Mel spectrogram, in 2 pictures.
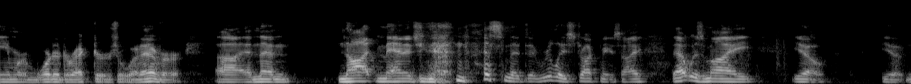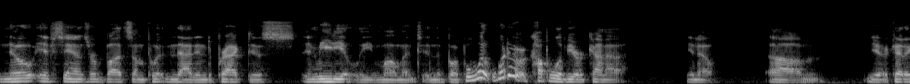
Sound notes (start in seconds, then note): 4.2 laughing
